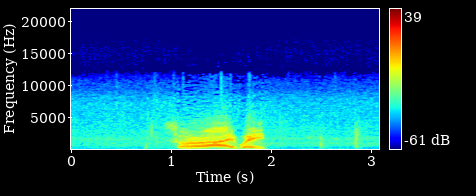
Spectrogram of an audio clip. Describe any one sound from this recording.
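A young man answers briefly over a radio microphone.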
